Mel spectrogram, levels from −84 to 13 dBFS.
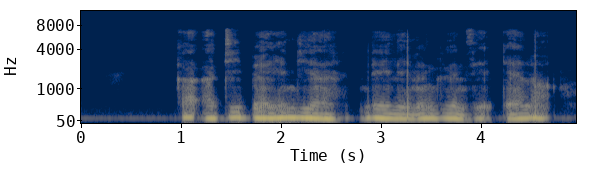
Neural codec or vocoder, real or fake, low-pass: codec, 16 kHz, 8 kbps, FreqCodec, smaller model; fake; 7.2 kHz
